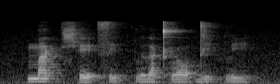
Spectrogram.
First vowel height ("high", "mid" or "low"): low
